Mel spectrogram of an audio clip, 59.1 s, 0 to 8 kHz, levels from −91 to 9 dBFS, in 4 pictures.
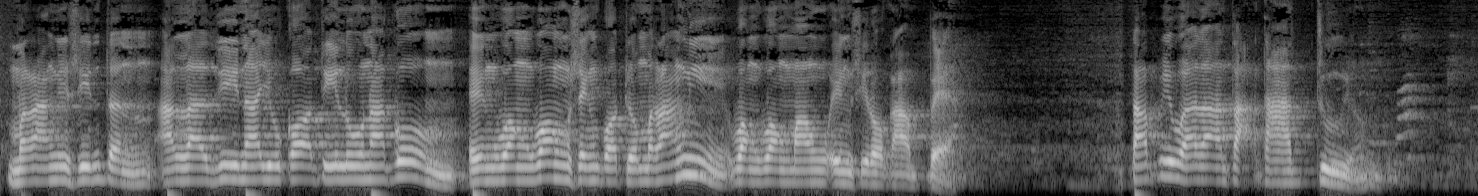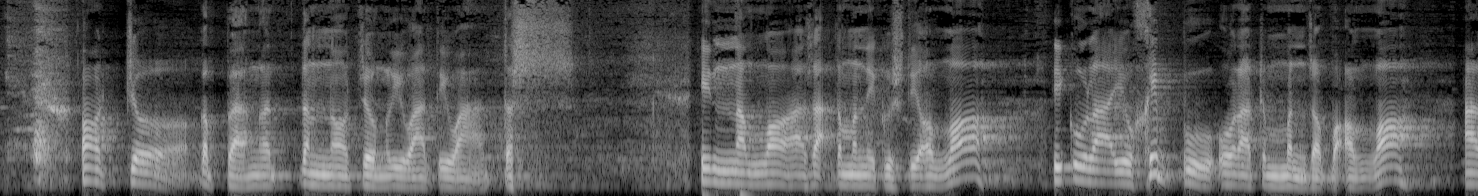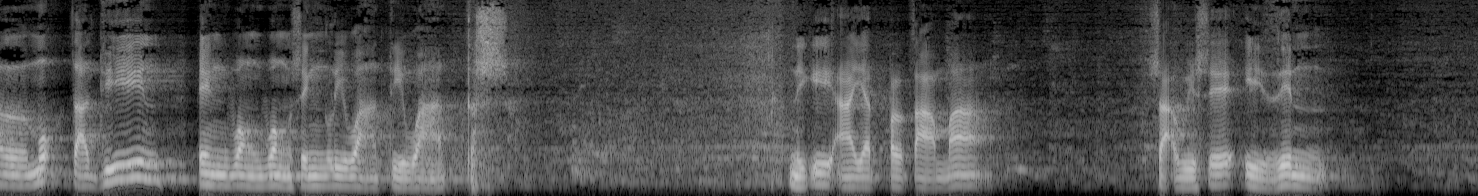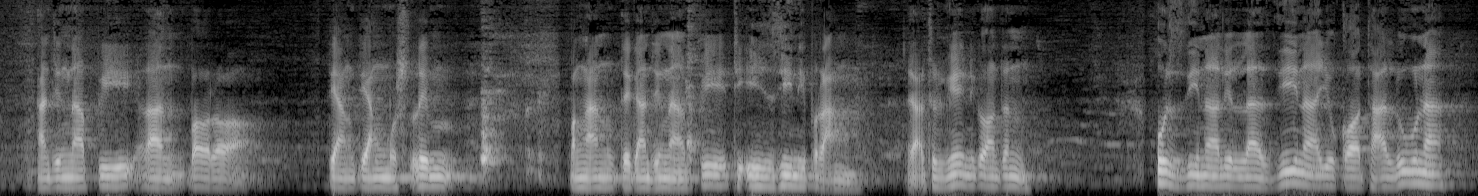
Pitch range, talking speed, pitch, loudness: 100-150 Hz, 65 wpm, 115 Hz, -21 LUFS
